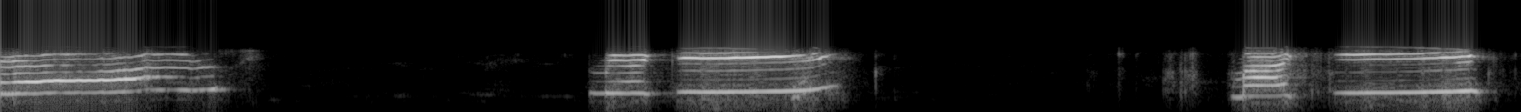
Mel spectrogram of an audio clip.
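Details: Miku, a Jack Russell Terrier crossed with a Border Collie, gives three drawn-out, steady howls, each about a second long with a rough onset, separated by pauses of nearly two seconds.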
